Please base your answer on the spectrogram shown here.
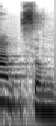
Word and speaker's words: handsome: I had the most delicious sandwich last Wednesday when I was on a date with a handsome boy.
